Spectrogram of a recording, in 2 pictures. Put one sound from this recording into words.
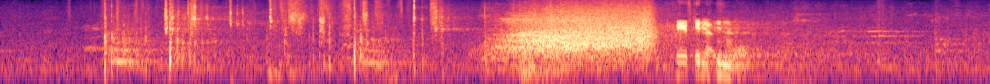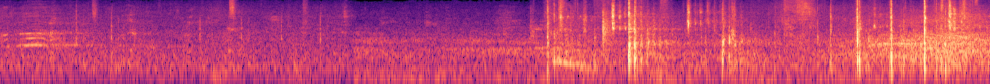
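A tennis ball is struck sharply by a racket, back and forth.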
